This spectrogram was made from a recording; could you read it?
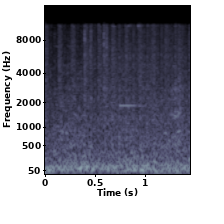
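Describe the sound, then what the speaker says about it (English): Dense, continuous machine gun fire in the video game Sand Land, a steady rapid burst filling the whole moment at close range with no pause. "Use the machine gun again!"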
